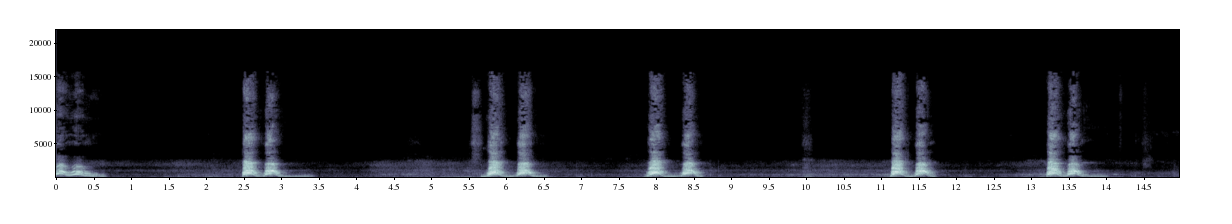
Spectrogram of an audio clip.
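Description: A small black-and-white long-haired dog barking in short pairs, two quick barks at a time, with a new pair every two to three seconds.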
